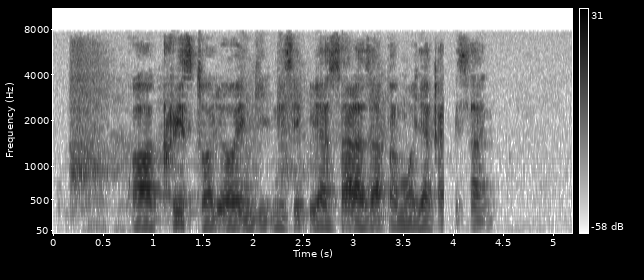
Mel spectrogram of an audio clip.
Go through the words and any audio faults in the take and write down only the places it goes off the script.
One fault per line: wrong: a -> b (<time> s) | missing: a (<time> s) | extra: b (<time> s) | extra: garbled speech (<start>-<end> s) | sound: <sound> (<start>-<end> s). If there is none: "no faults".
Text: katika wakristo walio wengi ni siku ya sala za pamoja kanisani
wrong: katika -> kwa (0.8 s)
sound: dropout (3.9-4.0 s)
